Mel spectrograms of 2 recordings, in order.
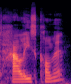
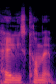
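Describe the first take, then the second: First: The first syllable sounds like 'hal'. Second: The first syllable sounds like 'hay'. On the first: The speaker calls it right. "it's actually pronounced" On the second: The speaker calls it wrong. "I would pronounce it"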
